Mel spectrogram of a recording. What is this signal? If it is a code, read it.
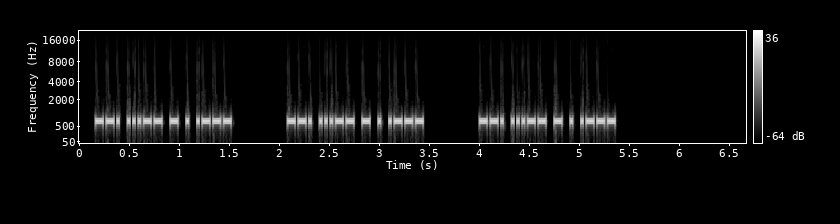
Morse code, heard as a keyed tone, about 46 wpm, 700 Hz. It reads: G3TEJ G3TEJ G3TEJ
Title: DXCC-100 Call Signs - 5 Characters - Repeated 3x - 45wpm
